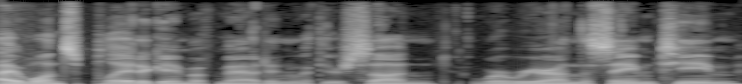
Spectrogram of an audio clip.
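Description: Recorded with a dry, close sound with no echo, a man with a normal speaking voice talks at a fairly low pitch with fairly even intonation. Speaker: sports podcast co-host. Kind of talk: casual chat.

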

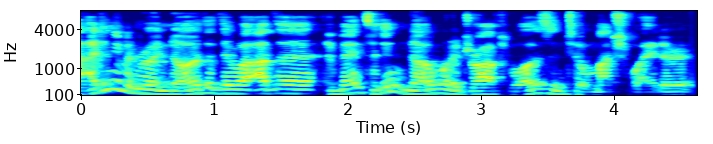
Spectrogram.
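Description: With an Australian accent, a man speaks in lively intonation. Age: 30s. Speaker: competitive card game player. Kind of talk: casual interview.

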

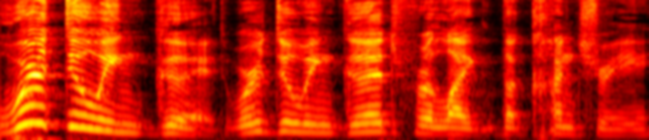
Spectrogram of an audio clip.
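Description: The voice has a bright, sharp tone and ordinary pitch variation. It moves at a fairly slow pace. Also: man. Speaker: podcast co-host. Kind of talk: casual chat. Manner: loud.

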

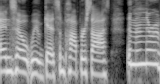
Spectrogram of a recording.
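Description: With an American accent, a woman speaks with very wide pitch swings in a dry, close recording with no echo. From Oklahoma. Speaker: jazz singer, actress and voiceover artist. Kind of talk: casual chat.

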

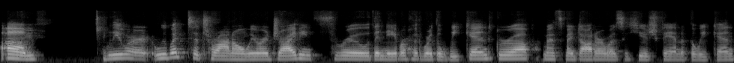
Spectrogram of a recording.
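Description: Speaking at a fairly quick pace, a woman with a fairly low pitch has a plain, everyday voice and ordinary pitch variation. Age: 40s. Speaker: thriller author. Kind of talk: casual chat.

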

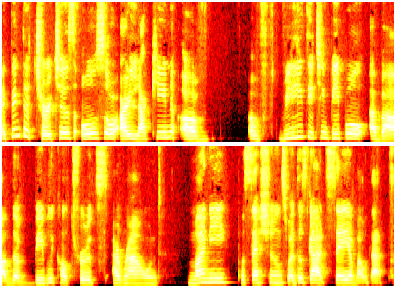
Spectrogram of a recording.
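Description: A woman with a Spanish accent, fairly high-pitched, at a fairly slow pace, with ordinary pitch variation and very even loudness, on a very clean recording with a silent background. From Costa Rica. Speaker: youth ministry worker and psychologist. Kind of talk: interview.

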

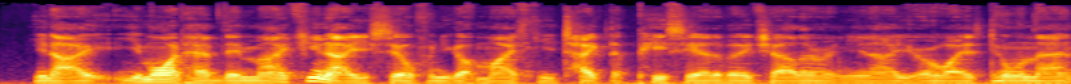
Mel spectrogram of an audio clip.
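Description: Very deep and low, a man's voice races at a very fast pace with hardly any pauses and fairly even intonation. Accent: Australian. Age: 30s. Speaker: house painter. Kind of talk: casual chat.

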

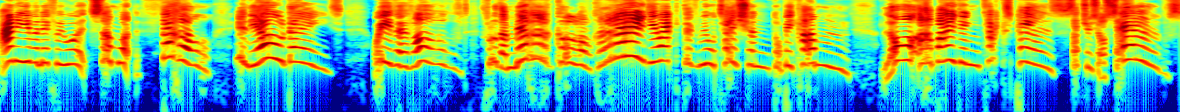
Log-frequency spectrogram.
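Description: A put-on character voice speaks at an extremely high pitch. The pace is moderate. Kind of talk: comic character acting. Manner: indignant, defensive, huffy.

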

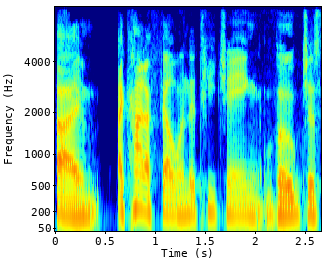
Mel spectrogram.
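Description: A woman with a normal speaking voice, fairly low in pitch and fairly quick, on a very clean, dry, close recording with no echo and a silent background. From New Jersey. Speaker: knitting designer and teacher. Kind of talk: casual interview.

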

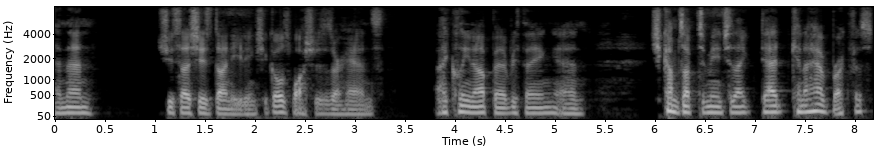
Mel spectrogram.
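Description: A man speaks fairly quickly at a medium pitch, with a dark, mellow, somewhat breathy tone and fairly even intonation. The sound is dry and close with no echo, on a very clean recording with a silent background. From Canada. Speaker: podcast co-host, father. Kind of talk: casual chat.

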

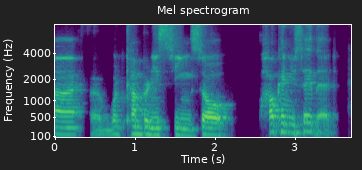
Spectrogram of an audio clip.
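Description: Here a man speaks with a German accent at a moderate pace. His voice is somewhat breathy. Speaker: podcast host. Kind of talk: casual interview conversation.

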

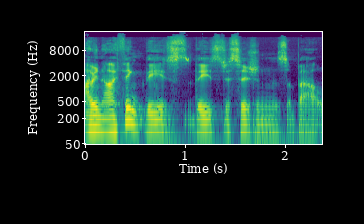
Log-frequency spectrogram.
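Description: At a fairly quick pace, the speech carries ordinary pitch variation. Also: man. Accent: British. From UK. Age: 60s. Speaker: retired family doctor. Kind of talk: panel discussion. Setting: conference.

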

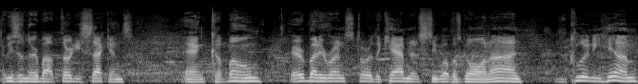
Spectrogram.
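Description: Over noticeable background noise, a man with a fairly high pitch speaks at a very fast pace with very even loudness. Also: fairly even intonation. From Michigan. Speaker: local historian and author. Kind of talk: casual interview. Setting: restaurant saloon.

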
